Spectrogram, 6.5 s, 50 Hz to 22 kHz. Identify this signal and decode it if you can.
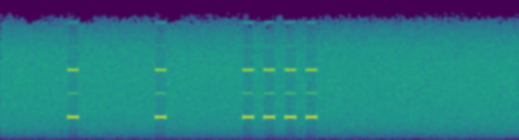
Beep code, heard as a piezo beeper, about 3700 Hz. 1-1-4. In Phoenix BIOS tables: BIOS ROM checksum failure.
